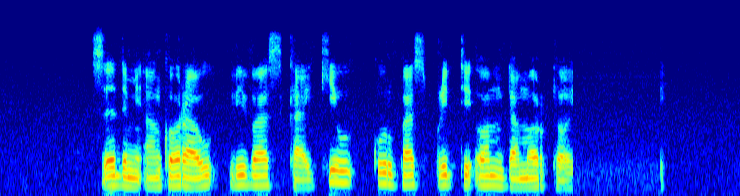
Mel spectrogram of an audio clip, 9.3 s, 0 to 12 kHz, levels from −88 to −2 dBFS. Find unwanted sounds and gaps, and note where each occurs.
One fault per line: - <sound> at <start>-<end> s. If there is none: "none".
none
